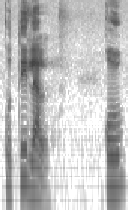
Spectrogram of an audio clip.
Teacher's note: কু জিব্বার গড়া থেকে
